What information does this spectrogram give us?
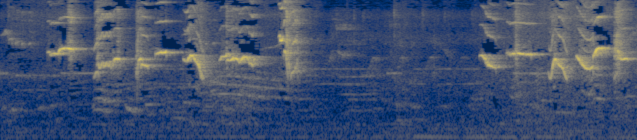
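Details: Kacer singing ngeriwik and opening up freely: a fast sequence of sharp, swooping whistles and chatter, a pause of about two seconds, then another energetic burst of twisting whistled notes.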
